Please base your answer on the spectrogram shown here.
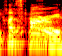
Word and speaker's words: Hatari: So Atari with a Hatari. Hatari. Hatari. I was looking like how do I pronounce this right quick?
